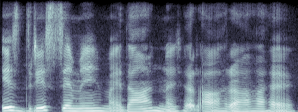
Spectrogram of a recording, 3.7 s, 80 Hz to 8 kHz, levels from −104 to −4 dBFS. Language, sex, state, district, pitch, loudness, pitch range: Hindi, female, Jharkhand, Ranchi, 180 Hz, -17 LUFS, 165-195 Hz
